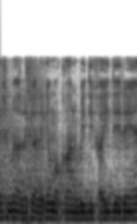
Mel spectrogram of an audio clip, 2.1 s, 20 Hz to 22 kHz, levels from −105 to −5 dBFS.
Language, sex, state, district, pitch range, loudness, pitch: Hindi, male, Uttar Pradesh, Shamli, 120-125 Hz, -14 LUFS, 125 Hz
